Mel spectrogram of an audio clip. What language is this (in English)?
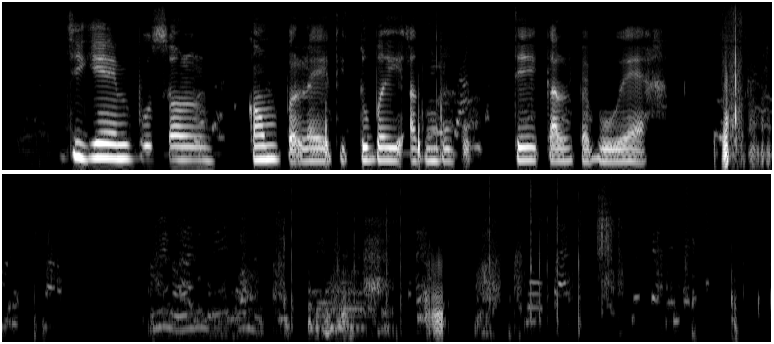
Wolof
